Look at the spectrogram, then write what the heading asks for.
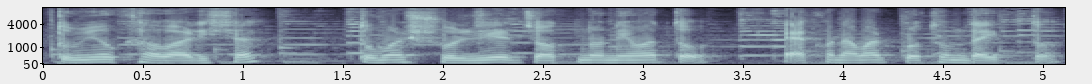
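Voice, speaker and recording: A man acting as a courteous young husband in an audio drama. He speaks calmly in a flat, even pitch with measured, deferential phrasing, over clearly audible music. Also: lightly acted. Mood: polite, doting. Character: polite, calm young orphan posing as doting husband.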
